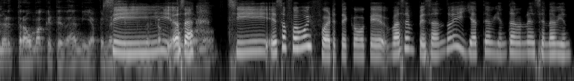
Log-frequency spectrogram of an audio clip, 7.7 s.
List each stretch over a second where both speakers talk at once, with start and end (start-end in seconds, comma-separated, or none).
1.4-2.6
